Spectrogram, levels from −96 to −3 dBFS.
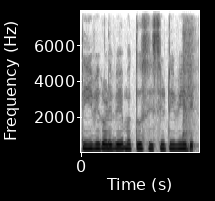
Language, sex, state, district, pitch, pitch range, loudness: Kannada, female, Karnataka, Bidar, 240 Hz, 235-245 Hz, -12 LUFS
